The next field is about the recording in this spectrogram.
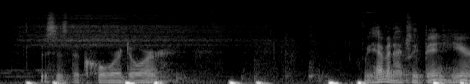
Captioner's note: loud heartbeat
